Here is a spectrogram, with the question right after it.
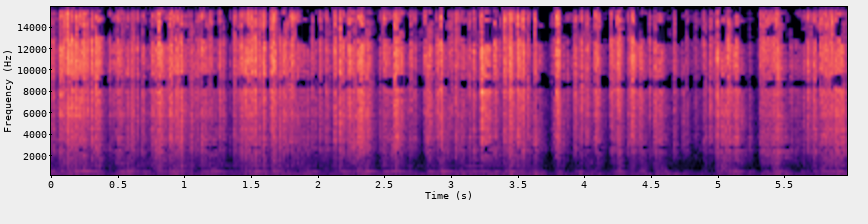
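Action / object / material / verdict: tap / perforated metal pencil cup / metal / none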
